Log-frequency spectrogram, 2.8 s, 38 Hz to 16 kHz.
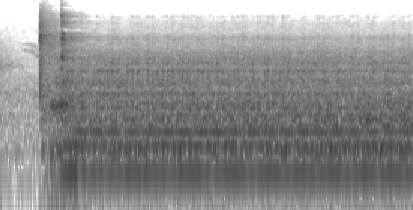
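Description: A lathe switched on to spin an eccentric spindle set about an eighth of an inch off center at roughly 850 rpm: a sharp start-up clunk, then a steady, close, buzzing motor whir with a droning hum.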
